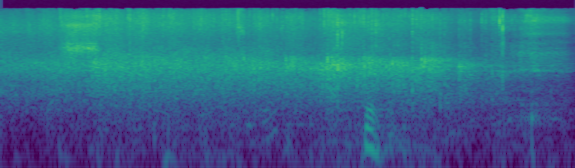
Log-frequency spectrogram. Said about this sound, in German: die beiden begrüßen wir nochmal mit einem richtig kräftigen Applaus.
